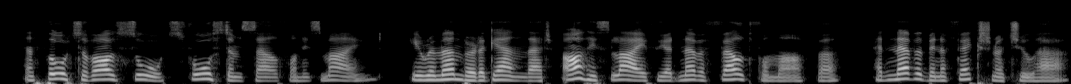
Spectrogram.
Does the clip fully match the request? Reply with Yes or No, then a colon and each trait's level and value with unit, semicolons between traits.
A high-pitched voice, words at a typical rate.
Yes: high, 195 Hz; average, 160 wpm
